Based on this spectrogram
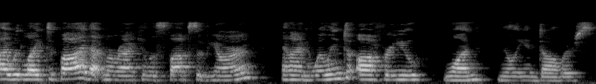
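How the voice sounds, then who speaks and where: A woman performs a put-on character voice. Her loudness swings widely. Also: fairly high pitch for a woman, moderate pace. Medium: read story. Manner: imperious.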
